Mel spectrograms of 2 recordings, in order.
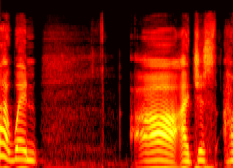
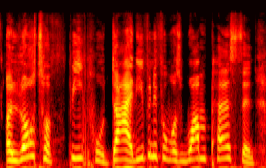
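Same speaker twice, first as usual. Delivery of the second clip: louder and higher, people died hammered home; angry outburst; 6 semitones higher, 6 dB louder than usual. Real, not acted. Rejecting spiritual excuses for the Grenfell deaths, angry and loud. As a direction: snap with real anger.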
